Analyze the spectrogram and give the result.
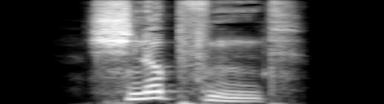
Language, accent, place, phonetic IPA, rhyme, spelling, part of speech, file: German, Germany, Berlin, [ˈʃnʊp͡fn̩t], -ʊp͡fn̩t, schnupfend, verb, De-schnupfend.ogg
- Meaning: present participle of schnupfen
